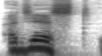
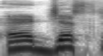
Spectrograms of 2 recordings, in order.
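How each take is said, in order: First: एडजस्ट as "uh-jest", low and loud; silent d. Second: एडजस्ट with a loud sounded d, "AD-just"; mispronunciation. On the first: Teacher reminding students from today onward, silent d. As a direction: say एडजस्ट firmly without any d. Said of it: "डी silent". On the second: Teacher warning students what not to say, mispronunciation. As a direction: hit the d in एडजस्ट, the mistaken way. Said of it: "नहीं पढ़ेंगे". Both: Shown as a demonstration.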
